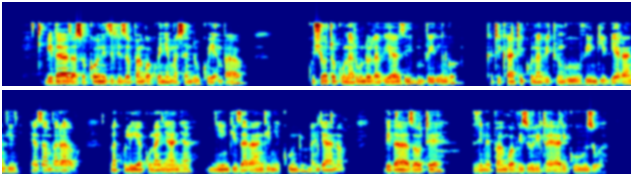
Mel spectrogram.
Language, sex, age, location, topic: Swahili, female, 18-24, Kisumu, finance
